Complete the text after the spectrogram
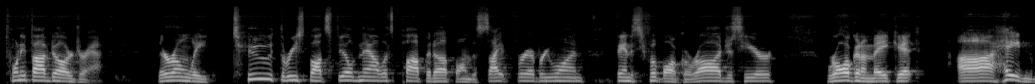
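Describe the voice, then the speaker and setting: Male show host, brisk and joking, bright slightly high voice. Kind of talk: casual podcast chat.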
